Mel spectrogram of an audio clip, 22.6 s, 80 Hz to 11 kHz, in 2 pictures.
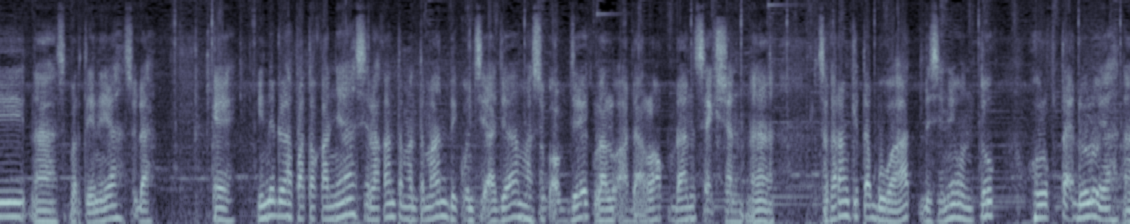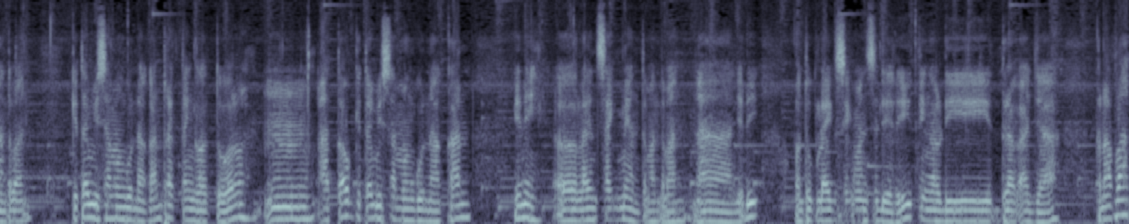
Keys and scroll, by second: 2.0 typing, 3.1 typing, 7.3 z, 9.4 typing.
